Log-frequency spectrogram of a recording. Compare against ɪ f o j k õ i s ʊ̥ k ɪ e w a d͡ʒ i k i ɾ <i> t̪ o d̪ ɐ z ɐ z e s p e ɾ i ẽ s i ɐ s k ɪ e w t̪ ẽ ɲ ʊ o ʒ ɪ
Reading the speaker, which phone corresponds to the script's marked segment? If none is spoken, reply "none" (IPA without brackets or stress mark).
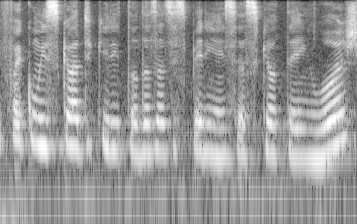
i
